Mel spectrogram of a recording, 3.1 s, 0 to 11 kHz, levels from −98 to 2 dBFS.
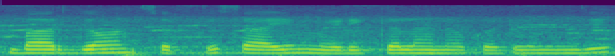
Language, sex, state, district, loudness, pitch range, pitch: Telugu, female, Andhra Pradesh, Sri Satya Sai, -16 LUFS, 195-210 Hz, 195 Hz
